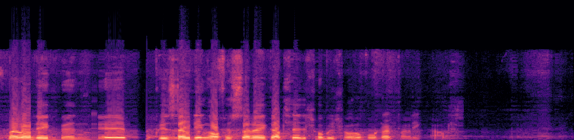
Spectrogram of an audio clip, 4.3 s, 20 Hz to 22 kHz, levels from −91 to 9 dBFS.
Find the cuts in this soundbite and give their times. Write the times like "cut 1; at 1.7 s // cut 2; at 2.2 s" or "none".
cut 1; at 1.2 s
